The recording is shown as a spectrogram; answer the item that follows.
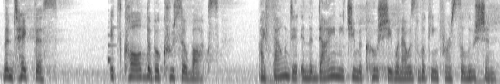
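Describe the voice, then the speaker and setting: A woman's voice: lowish voice, fairly even intonation, moderate pace, a little hiss or hum, natural voice. A woman playing a composed, mysterious shrine maiden in a video game, speaking in a matter-of-fact way. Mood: calm, businesslike.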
